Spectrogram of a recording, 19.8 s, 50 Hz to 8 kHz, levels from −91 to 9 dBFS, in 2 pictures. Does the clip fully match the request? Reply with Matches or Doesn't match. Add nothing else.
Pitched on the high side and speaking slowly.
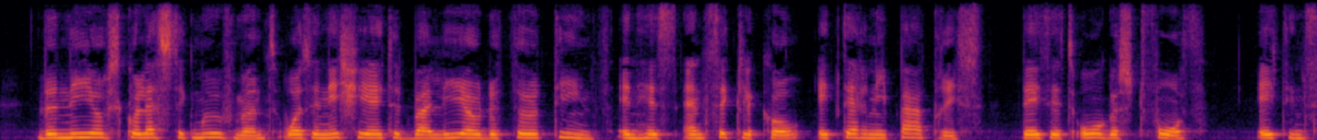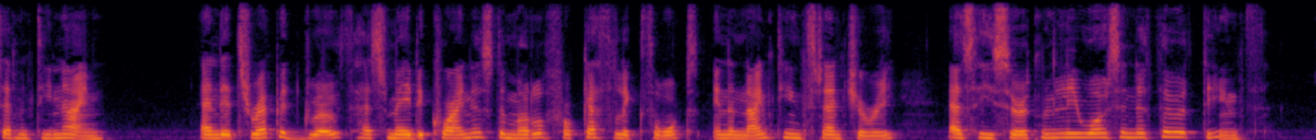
Matches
